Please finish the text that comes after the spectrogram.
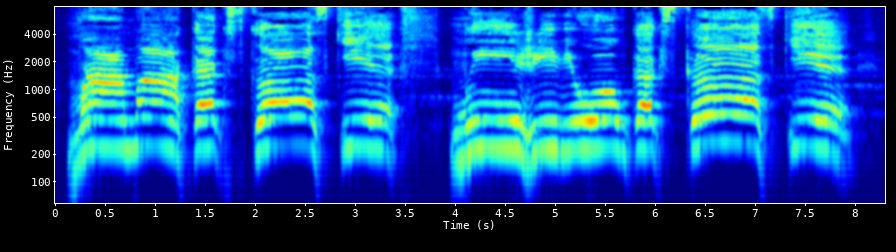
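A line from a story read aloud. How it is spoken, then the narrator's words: Joyful shout. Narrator (Russian): Радостно закричал Лапа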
